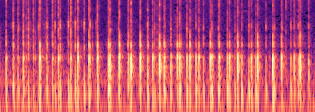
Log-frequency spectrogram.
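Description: A small, solid Dragon Ball paperback manga with a glossy paper cover is held upright and tapped and scratched with long nails on the cover. Quick, dry clicking taps with a mid-range knock repeat in a steady, dense rhythm over soft scratchy rustling, with almost no ring after each tap.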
